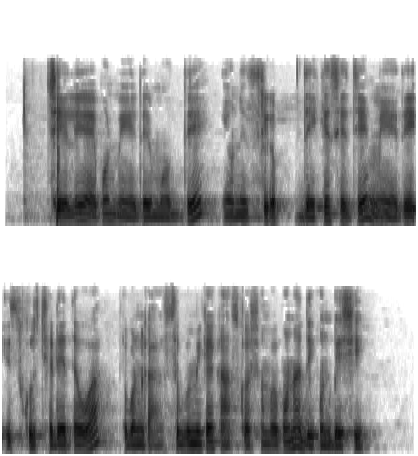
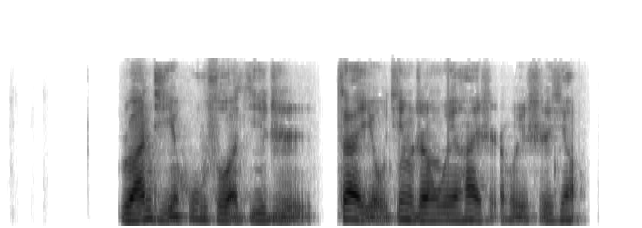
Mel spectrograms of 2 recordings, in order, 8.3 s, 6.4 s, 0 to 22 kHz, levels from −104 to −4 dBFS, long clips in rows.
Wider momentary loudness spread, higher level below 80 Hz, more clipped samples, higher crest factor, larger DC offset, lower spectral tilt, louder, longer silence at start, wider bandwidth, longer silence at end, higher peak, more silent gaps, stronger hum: second, 5 LU vs 13 LU; first, -50 dBFS vs -60 dBFS; neither; about the same, 16 dB vs 20 dB; neither; about the same, -5.5 dB/octave vs -6.5 dB/octave; first, -17 LUFS vs -20 LUFS; second, 0.45 s vs 1.2 s; about the same, 7.8 kHz vs 7.4 kHz; second, 0.45 s vs 0.65 s; about the same, 0 dBFS vs -2 dBFS; second, none vs 3.21-3.35 s; neither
